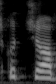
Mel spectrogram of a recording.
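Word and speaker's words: catch: पढ़ते हैं, वैसे ही सीधा सा आपको TCH को च पढ़ देना।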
